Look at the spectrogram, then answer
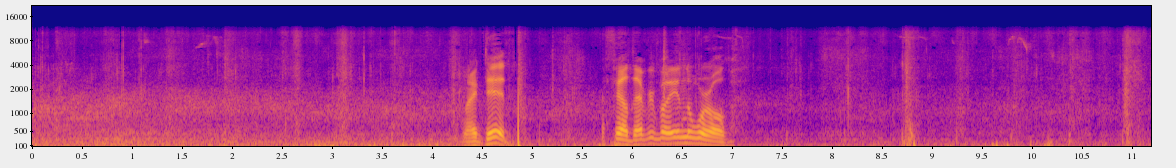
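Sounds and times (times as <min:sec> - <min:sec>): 
soft scuffing footsteps of someone walking a route: 0:00.0 - 0:11.1
speech: 0:04.3 - 0:04.9, 0:05.7 - 0:07.1.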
